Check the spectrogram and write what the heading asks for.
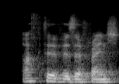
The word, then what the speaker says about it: Octave: Tav is pronounced to rhyme with suave.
